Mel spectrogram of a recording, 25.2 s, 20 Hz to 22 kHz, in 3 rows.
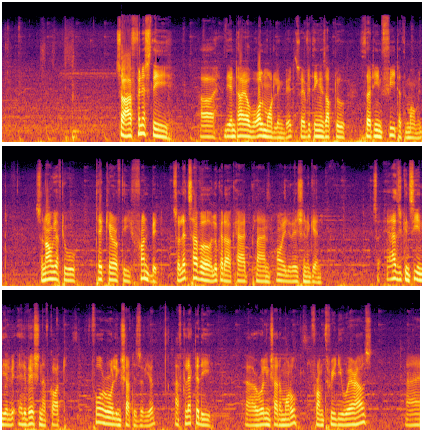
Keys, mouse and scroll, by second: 0.6 middle click, 1.3 space, 1.8 click, 2.3-2.9 scroll down 2, 2.4 middle click, 3.2 middle click, 3.5 scroll down 1, 3.7-7.0 middle drag, 7.0-7.4 scroll up 1, 7.7 middle click, 8.1 scroll down 1, 8.4 middle click, 8.4 middle click, 8.9 shift+middle click, 12.8 middle click, 13.3 click, 14.8 scroll down 1, 15.0 middle click, 15.3 scroll up 1, 15.6 middle click, 17.3-17.9 scroll up 1, 17.9-19.2 middle drag, 19.2-19.6 scroll down 1, 20.7 click, 21.4 middle click, 21.8 scroll up 1, 22.4 middle click, 22.7-23.3 scroll down 1, 23.3 middle click, 23.8 scroll up 1, 24.2-25.1 middle drag.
